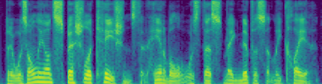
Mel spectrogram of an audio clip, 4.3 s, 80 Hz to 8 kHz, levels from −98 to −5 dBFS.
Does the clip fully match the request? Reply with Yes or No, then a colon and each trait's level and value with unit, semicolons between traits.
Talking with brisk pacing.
No: average, 180 wpm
